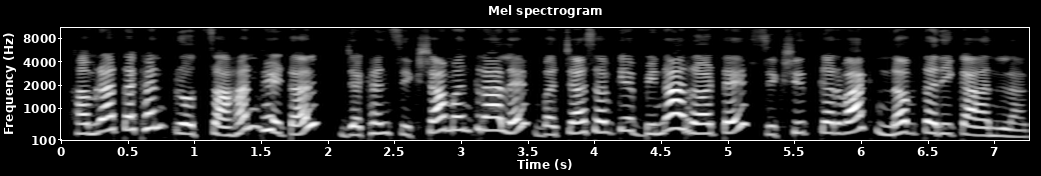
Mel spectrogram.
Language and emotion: Maithili, happy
